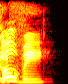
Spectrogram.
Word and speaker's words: Kobe: It's spelled Kobe as like in Kobe beef. Kobe.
